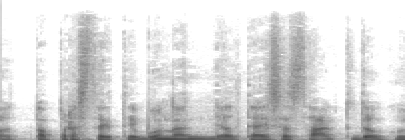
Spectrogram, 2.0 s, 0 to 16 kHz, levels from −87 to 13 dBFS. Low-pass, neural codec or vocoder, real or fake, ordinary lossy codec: 14.4 kHz; none; real; AAC, 64 kbps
